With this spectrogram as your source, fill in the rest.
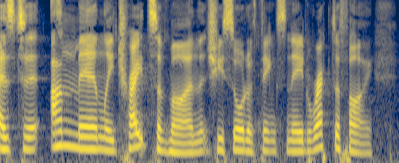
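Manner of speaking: normal talking voice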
